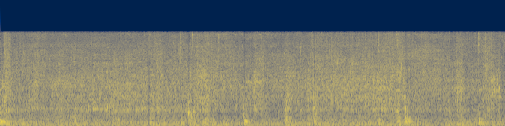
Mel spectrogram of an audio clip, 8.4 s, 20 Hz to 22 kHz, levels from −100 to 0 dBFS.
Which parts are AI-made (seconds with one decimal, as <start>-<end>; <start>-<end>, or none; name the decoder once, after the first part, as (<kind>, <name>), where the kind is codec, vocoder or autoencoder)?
0.5-2.6 (codec, SNAC); 3.6-4.9; 6.8-7.4

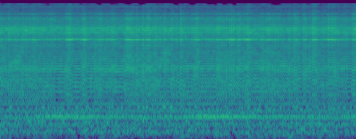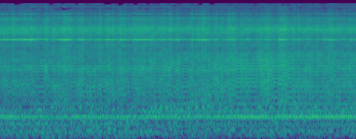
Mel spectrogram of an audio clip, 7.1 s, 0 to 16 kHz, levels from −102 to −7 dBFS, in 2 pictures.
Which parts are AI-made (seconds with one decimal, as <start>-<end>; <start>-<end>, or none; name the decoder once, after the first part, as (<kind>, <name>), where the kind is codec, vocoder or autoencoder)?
0.0-7.1 (vocoder, Vocos)

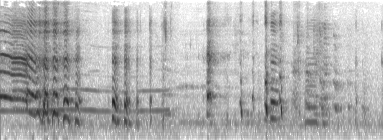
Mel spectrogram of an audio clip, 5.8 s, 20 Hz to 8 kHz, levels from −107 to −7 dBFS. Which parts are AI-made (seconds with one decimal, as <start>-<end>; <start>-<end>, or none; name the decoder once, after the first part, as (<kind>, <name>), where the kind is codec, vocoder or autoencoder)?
2.7-3.8 (vocoder, HiFi-GAN)

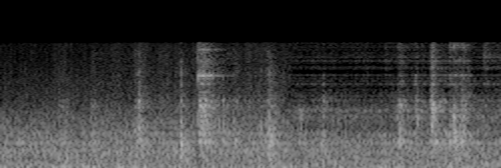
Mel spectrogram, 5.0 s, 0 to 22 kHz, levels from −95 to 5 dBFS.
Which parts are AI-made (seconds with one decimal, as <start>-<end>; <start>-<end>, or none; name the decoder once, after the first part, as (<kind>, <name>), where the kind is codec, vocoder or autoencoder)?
2.9-5.0 (codec, SNAC)

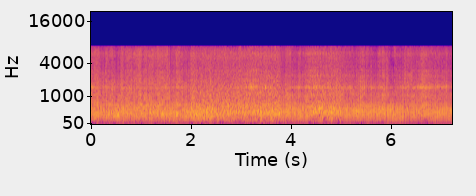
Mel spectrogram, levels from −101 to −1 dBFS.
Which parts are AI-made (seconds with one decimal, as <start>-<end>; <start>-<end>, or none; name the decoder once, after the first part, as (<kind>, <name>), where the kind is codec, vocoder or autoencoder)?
0.0-2.0 (vocoder, WaveNeXt); 3.8-4.4; 5.0-7.2

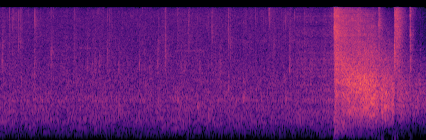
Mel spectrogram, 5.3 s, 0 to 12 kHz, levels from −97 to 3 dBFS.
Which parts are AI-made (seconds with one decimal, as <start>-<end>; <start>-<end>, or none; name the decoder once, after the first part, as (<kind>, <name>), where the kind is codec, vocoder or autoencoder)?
3.7-4.7 (autoencoder, DAC-VAE)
